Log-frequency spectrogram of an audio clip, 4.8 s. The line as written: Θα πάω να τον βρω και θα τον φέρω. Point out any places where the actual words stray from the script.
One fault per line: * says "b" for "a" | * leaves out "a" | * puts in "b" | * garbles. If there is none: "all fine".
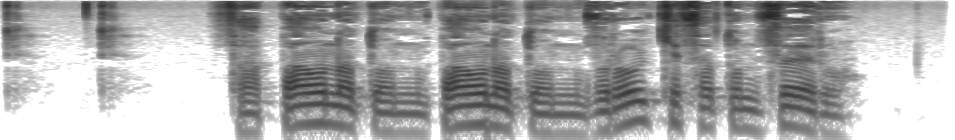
* puts in "πάω να τον"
